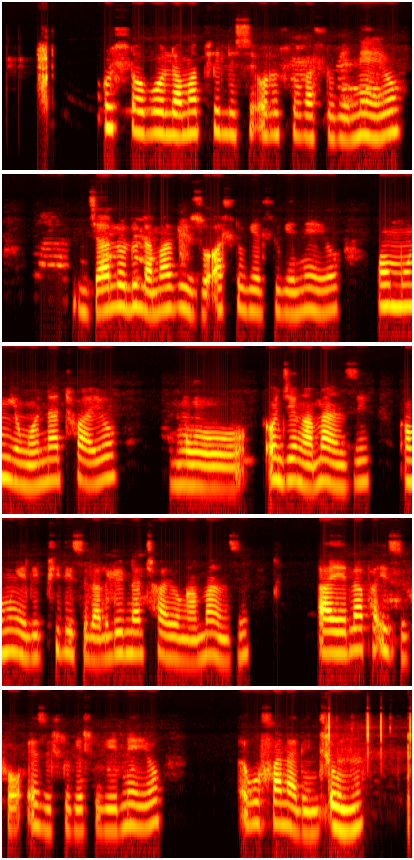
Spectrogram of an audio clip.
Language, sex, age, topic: North Ndebele, female, 25-35, health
